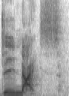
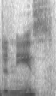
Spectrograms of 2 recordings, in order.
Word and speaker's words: D-Nice: Now, D nice. Do you mean Denise? Son of a bitch. You say your name right now. Denise? Say it right. Denise. Correctly. Denise. Right. Denise. Right. D-nice. That's better.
